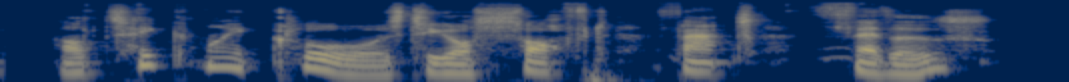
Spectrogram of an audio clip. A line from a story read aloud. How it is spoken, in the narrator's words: the Empress said calmly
